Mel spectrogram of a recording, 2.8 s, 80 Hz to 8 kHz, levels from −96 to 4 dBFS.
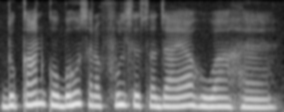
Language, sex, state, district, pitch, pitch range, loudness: Hindi, female, Jharkhand, Palamu, 245 Hz, 230-265 Hz, -12 LUFS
